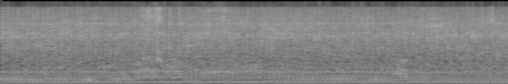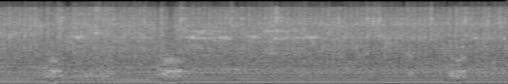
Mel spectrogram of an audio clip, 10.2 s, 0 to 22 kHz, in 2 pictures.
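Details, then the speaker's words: 1966 Triumph Spitfire MK II engine running after 41 years abandoned, very loud from a large hole in the exhaust: low, steady idle with constant drone and a few small pops; runs on its own. "oh well she got lots of issues but she did run it's super loud because there's a huge hole in the exhaust right there"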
